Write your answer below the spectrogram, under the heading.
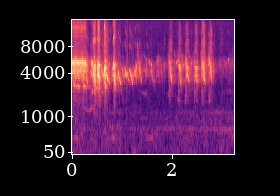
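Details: Quick series of sharp, high sparrow chirps, loud and crowded at first, then thinning into evenly spaced separate chirps that fade.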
